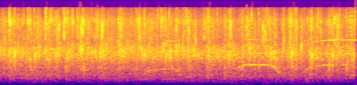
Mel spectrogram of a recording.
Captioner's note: audience cheering and applauding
